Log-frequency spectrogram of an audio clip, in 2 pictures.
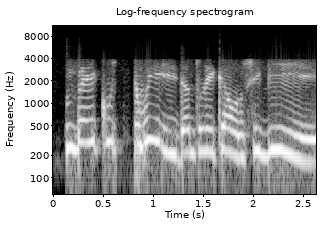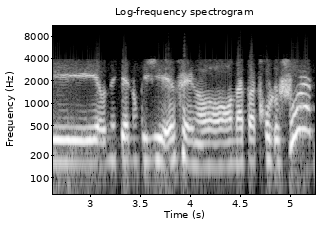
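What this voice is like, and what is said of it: Regional French accent. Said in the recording (French): “J'adore voilà. L'accent.”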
